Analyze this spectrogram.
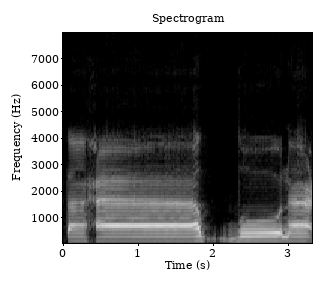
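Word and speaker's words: تحاضون: Wala tahadduna ala ta'amil miskin. Wala tahadduna ala ta'amil miskin. Di sini pada haknya dipanjangkan, ini mad lazim musaqal qilmi dipanjangkan dulu baru dimasukkan.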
